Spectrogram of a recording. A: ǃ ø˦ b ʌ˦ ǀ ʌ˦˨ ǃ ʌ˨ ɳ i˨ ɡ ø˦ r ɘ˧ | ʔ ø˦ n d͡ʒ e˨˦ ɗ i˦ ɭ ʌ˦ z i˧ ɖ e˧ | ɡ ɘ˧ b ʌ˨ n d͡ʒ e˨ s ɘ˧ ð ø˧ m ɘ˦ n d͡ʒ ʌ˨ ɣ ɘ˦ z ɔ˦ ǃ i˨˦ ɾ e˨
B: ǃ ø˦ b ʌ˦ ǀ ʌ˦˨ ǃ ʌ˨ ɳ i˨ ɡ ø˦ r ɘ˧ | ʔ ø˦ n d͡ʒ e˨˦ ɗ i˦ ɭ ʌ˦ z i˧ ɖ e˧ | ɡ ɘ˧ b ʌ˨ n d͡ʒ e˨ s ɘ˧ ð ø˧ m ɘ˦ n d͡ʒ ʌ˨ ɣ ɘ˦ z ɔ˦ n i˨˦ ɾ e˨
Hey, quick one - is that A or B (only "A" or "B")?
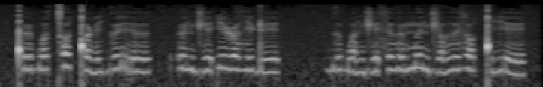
A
